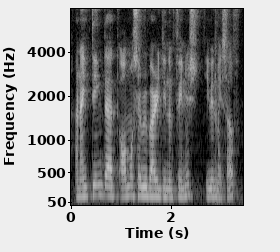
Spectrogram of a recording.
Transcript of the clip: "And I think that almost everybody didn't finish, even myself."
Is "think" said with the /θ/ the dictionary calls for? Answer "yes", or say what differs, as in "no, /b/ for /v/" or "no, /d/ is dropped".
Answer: no, /t/ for /θ/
